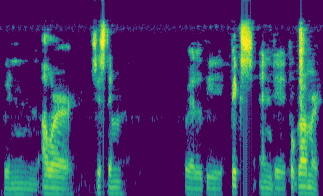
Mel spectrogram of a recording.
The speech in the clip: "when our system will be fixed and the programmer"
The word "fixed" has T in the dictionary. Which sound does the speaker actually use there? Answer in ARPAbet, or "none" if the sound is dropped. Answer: none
